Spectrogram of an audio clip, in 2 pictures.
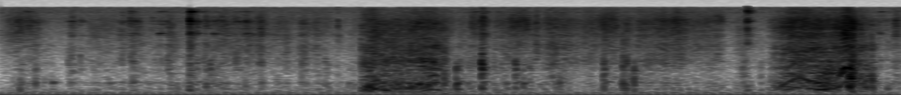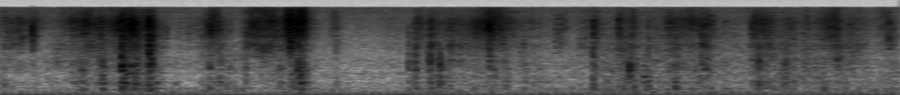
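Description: Zip on a small round fabric carry bag being worked open and shut in several short pulls, with the fabric rustling as it is handled.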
